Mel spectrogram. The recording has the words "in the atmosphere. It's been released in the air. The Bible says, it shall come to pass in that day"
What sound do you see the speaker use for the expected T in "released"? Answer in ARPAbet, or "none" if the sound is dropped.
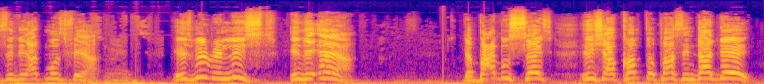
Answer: T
